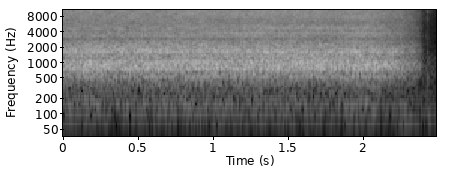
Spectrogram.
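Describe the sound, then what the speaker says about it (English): Hair dryer blowing steadily at close range while drying paint on a handmade DIY dragon egg, a constant loud whoosh that cuts off near the end. "With the hair dryer, I was able to dry this enough to be able to touch it"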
